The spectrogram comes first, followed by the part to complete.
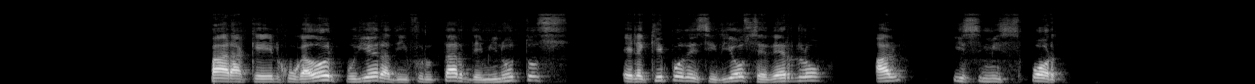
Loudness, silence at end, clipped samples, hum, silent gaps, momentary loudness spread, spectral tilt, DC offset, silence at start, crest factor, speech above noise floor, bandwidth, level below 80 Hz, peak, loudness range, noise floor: -16 LUFS; 2 s; under 0.1%; none; none; 16 LU; -6.5 dB/octave; under 0.1%; 2.1 s; 18 dB; 72 dB; 11.5 kHz; -68 dBFS; 0 dBFS; 6 LU; -88 dBFS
